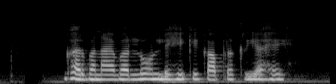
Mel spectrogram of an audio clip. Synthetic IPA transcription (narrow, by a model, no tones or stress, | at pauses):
ɡʱɐɾbɐnaːebɐɾloːnleːɦekekapɾəkɾijaɦɛː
